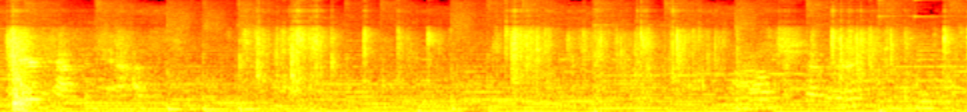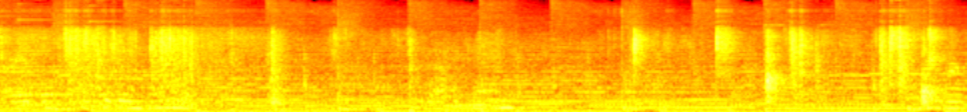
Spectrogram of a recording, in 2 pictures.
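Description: Plastic food containers and packages clattering as they are handled and dropped into a kitchen trash can. There is a sharp knock right at the start and another cluster of knocks near the end, over background music.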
